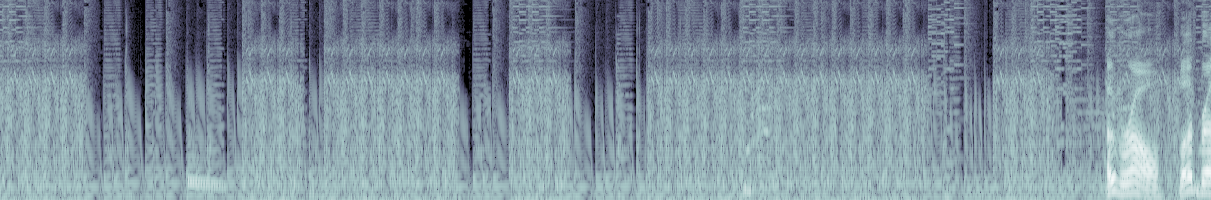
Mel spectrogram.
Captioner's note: game sounds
